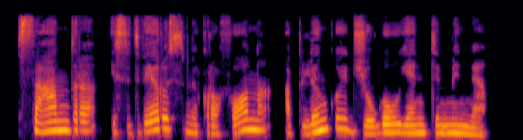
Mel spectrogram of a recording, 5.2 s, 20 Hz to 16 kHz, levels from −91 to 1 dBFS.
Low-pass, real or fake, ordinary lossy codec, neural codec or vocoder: 10.8 kHz; real; MP3, 64 kbps; none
